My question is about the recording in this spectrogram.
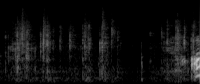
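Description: Plastic pouch being handled, giving a quick, irregular run of crinkles and light clicks.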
